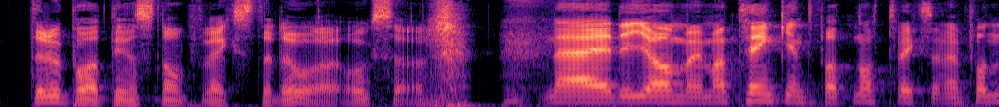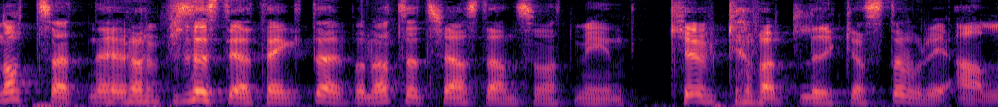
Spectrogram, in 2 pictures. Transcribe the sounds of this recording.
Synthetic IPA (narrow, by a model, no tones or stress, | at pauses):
t̪ːaɾɵpʰɔat̪̚d̪ɪnsnɔpːvɛkst̪əd̪oːɔ̰ksɔ̰ɛ̰lːəɾnæɪd̪ɛjœːmajmant̪ʰɛŋkəɾɪnt̪əpʰɔat̪nɔt̪ːvɛksəmɛnpʰɔnɔt̪ːsɛt̪ːnɛvapʰɾɛsiːsd̪ɛjat̪ʰɛŋkt̪əpʰɔnɔt̪ːsɛt̪ːʃɛnsd̪ɛɛnsɔmat̪mɪn | kʰʉ̟ːkhaɾvaʈːliːkast̪uːɾɪʔalːa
